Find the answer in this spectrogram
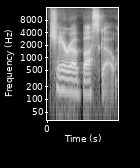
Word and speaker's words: Churubusco: So if I say it wrong, I'm sorry, but it is Cherabusco. That is the correct pronunciation.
